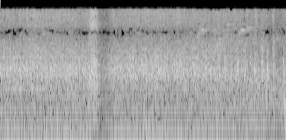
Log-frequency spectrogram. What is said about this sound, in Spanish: Al oír un vehículo que se acerca, cierra la puerta de la casa.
